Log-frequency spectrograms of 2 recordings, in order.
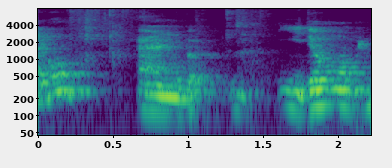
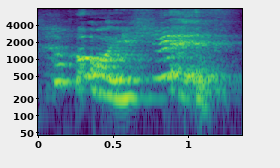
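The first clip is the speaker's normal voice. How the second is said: laughing; 6 dB louder, much slower than usual. Real, not acted. Laughing at pentagram toy.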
